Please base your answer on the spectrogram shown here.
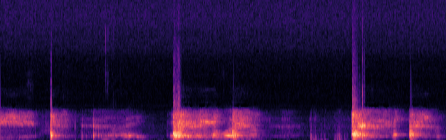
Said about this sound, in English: This cough has come back.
